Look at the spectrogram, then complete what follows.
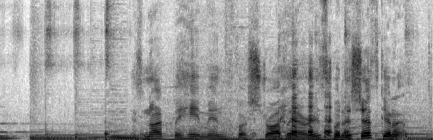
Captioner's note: laughs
